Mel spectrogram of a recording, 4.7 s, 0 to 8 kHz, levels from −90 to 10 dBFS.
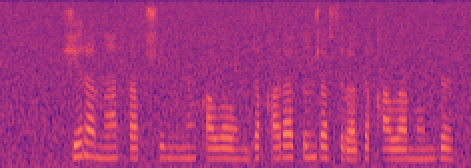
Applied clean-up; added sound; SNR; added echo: none; Water; 6 dB; none.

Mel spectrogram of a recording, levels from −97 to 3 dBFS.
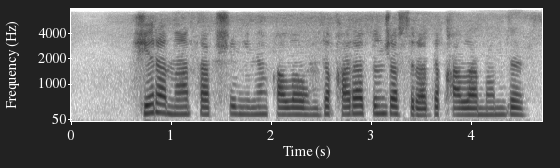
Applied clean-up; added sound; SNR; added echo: neural mask model Resemble Enhance denoiser.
